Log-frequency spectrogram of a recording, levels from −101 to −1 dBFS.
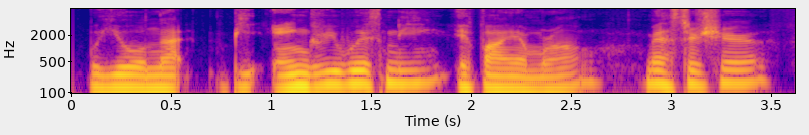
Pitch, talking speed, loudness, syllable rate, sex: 140 Hz, 230 wpm, -17 LUFS, 5.8 syllables/s, male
